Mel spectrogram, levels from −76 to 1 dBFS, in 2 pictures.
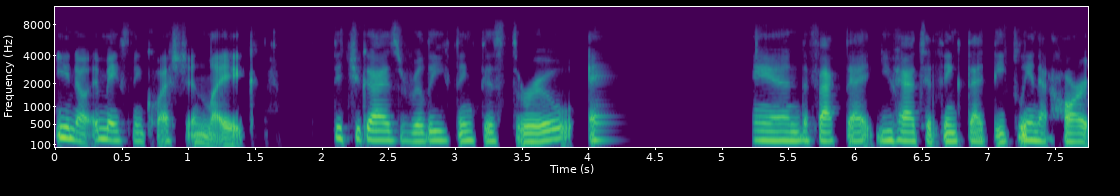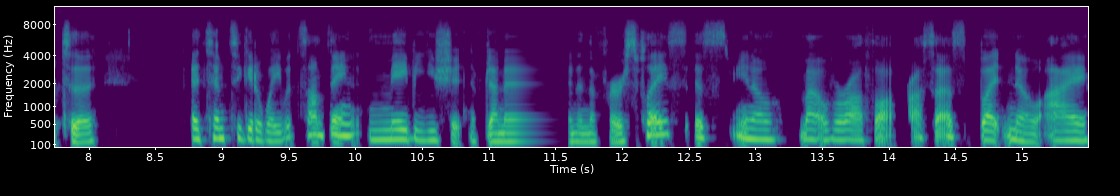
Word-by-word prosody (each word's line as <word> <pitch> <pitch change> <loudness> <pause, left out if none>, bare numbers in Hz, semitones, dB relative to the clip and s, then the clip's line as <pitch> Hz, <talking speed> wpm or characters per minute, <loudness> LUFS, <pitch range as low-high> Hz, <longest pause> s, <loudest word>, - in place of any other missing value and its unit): you 225 -3 +5
know, 185 - +1
it 185 - -2
makes 180 -2 +1
me 165 - -4
question 160 +1 -4
like, - - 0 0.6
"Did 215 -2 -1
you 200 - -1
guys 180 -3 +3
really 170 +2 +1
think 170 +1 -1
this 165 - -2
through? 165 +6 +4 1.4
And 170 -1 +2
the - - -1
fact 165 -1 +1
that - - +1
you 175 0 +1
had 165 -2 +3
to - - -1
think 160 +1 0
that - - 0
deeply 145 +6 +1
and 175 - +3
that 165 - -2
hard 155 -1 +2
to 150 +1 +3 0.7
attempt 210 +2 +2
to 215 - -3
get 195 -2 +2
away 165 -2 -1
with - - -6
something, 260 0 +2
maybe 190 0 +1
you 175 +1 -1
shouldn't 175 - -5
have 160 - -9
done 155 0 +2
it 155 0 -3 0.2
in 150 0 -1
the 150 - -2
first 155 +1 -2
place," 140 +1 +2
is, 225 +1 -2
you 255 -7 +2
know, 190 -1 0
my 195 - 0
overall 185 - 0
thought - - -2
process. - - -1
But 180 -1 +2
no, 165 -7 0
I 175 -1 0
175 Hz, 210 wpm, -22 LUFS, 160-190 Hz, 1.4 s, you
